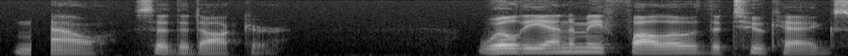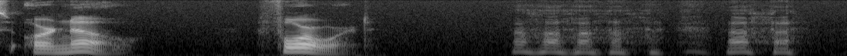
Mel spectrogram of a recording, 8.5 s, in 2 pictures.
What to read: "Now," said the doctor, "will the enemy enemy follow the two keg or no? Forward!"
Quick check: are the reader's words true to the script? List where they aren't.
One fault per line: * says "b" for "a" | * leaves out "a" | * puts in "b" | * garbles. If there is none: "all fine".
* leaves out "enemy"
* says "kegs" for "keg"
